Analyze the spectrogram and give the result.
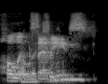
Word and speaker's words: Polixenes: How's his name pronounced? – Polixenes. Polixenes, okay.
